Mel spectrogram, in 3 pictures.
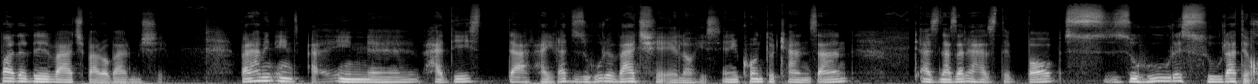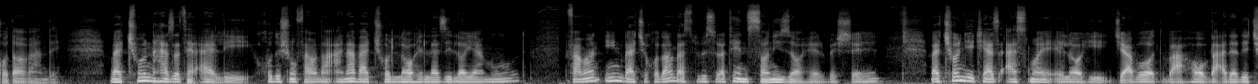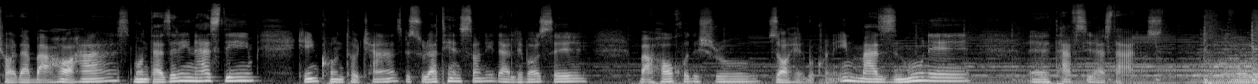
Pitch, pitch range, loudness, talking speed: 120 Hz, 105-130 Hz, -20 LUFS, 130 wpm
